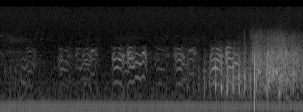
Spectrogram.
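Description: Field recording of a flock of birds calling, the short arched notes coming in quick clusters. A sharp crack about five seconds in, with a brief loud rushing noise around it, is the loudest part.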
